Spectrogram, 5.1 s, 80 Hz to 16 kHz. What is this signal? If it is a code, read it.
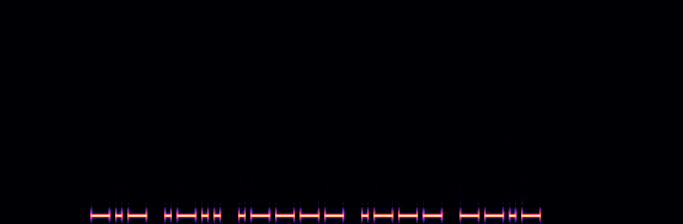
Morse code, heard as a keyed tone, about 25 wpm, 700 Hz. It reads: KL1JQ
